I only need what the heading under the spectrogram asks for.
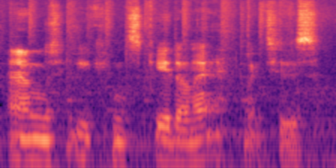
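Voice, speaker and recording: A man's voice: medium pitch, flat delivery, unhurried, creaky, soft background music. A man chatting casually and self-mockingly as he rambles through a DIY project in his cramped home workshop. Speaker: DIY video host.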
